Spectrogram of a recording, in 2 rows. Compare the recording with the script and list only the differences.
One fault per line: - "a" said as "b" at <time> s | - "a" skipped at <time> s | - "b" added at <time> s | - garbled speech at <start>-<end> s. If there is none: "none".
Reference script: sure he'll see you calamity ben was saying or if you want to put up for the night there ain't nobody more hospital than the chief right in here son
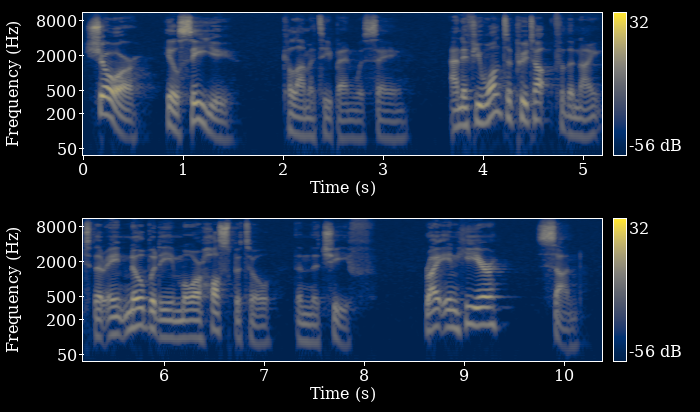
- "or" said as "and" at 3.7 s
